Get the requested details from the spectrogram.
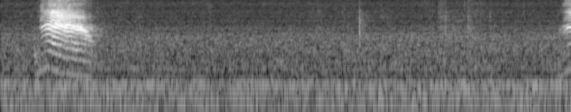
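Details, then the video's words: Rescue kitten, angry when petted, gives one brief falling meow near the start, then quiet room noise with a few faint clicks and the start of another cry at the end. "The Rescue Kitten Angry And Meowing Loudly If I Pet Her"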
